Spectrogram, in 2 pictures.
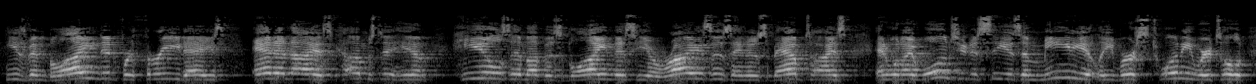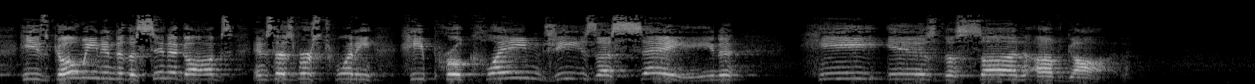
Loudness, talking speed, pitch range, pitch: -25 LUFS, 125 wpm, 220-270 Hz, 240 Hz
